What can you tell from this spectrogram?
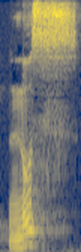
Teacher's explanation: سین باریک سیٹی سے ادا کرنا ہے، اس کو بھی ہلانا نہیں ہے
